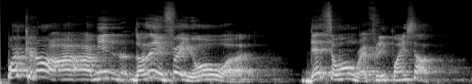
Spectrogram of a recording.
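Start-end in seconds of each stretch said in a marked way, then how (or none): 0.1-2.9 high, whiny indignant question; whiny defence. Retold or imitated. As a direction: caught and arguing back. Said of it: "He's like".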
